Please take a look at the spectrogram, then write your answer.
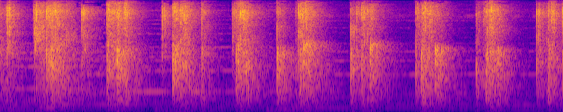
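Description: A church congregation at a morning prayer service in Benin claps together in steady rhythmic bursts, about three claps per second, loud and close with no voices over it.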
